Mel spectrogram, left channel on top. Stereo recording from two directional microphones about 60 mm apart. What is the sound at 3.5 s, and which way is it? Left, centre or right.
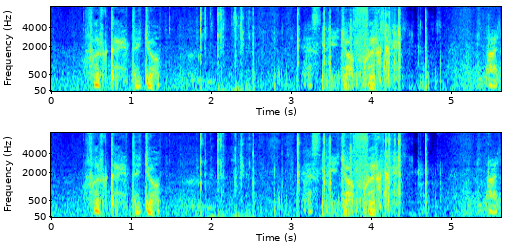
Speech, centre.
